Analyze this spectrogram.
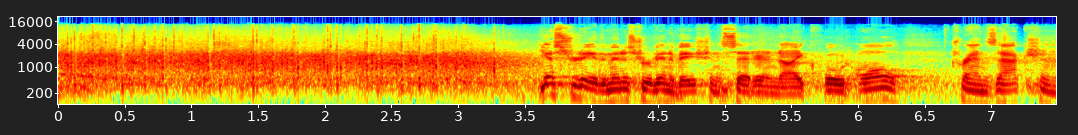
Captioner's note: some Applause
